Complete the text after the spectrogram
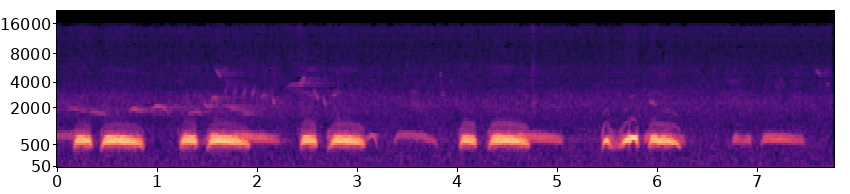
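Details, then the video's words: Spotted dove with good voice and fair cooing, Pha Bài Lối style. Repeated low phrases, each a short coo followed by a fuller drawn-out one, with softer trailing notes and one wavering phrase. Faint chirps behind. "Đồng Pha Bài Lối , tốt Giọng , Gù khá"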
